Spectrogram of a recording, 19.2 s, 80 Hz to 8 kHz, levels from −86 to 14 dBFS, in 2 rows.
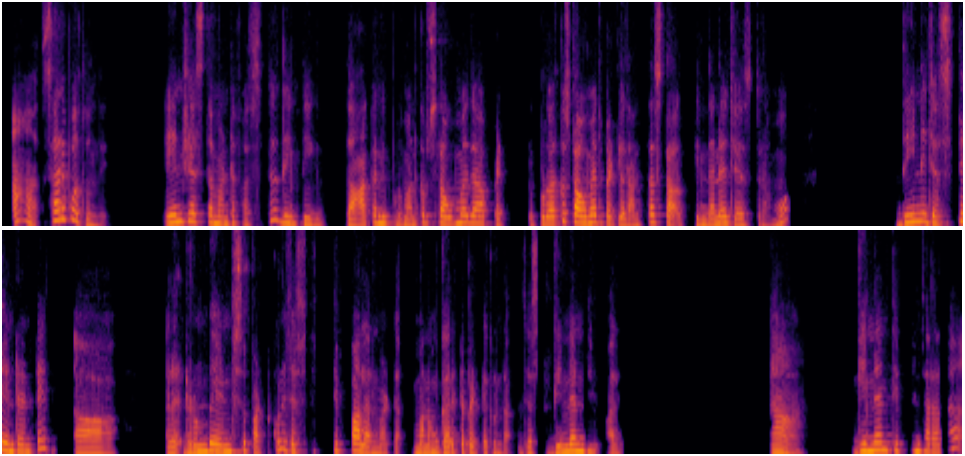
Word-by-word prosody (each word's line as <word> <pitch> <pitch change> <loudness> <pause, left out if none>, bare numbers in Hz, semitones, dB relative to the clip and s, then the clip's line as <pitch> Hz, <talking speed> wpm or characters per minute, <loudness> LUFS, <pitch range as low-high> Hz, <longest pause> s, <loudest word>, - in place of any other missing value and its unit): ఆ! - - -3 0.3
సరిపోతుంది. 315 - +1 0.7
ఏం 260 - +7
చేస్తామంటే 250 -6 +1
ఫస్ట్ 200 +9 -14
దీన్ని 225 -2 0
ది 210 - +1 0.4
దాకనిప్పుడు 210 +1 -1
స్టవ్ 225 -3 +2
మీద 245 0 +2 0.2
పెట్ 200 -1 -8 0.2
ఇప్పటి 225 +3 -2
వరకు 260 +6 0
స్టవ్ 245 -3 +8
మీద 250 - +3
పెట్టలేదు 195 -6 -2
అంత 180 +9 -3
స్ట - - -3 0.3
కిందనే 205 +3 +1
చేస్తున్నాము. 180 +1 -6 1.2
దీన్ని 275 +2 +4
జస్ట్ 225 +4 -6
ఏంటంటే 230 +2 +2 0.4
ఆహ్, 185 -2 0 0.8
2 225 +3 +6
ఎండ్స్ 225 +2 +1
పట్టుకొని 275 +8 -3
జస్ట్ 230 +1 -9 0.2
తిప్పాలన్నమాట. 215 -10 +2 0.3
మనం 200 +1 0
గరిట 205 +3 -1
పెట్టకుండా 180 -4 -7 0.2
జస్ట్ 185 -1 -7
గిన్నెని 230 +3 +6
తిప్పాలి. 165 -8 -9 1.6
ఆ! - - +4 0.8
గిన్నెను 255 +2 +6
తిప్పిన 245 0 -1
తరువాత 220 +4 -3
220 Hz, 120 wpm, -21 LUFS, 200-245 Hz, 1.6 s, స్టవ్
